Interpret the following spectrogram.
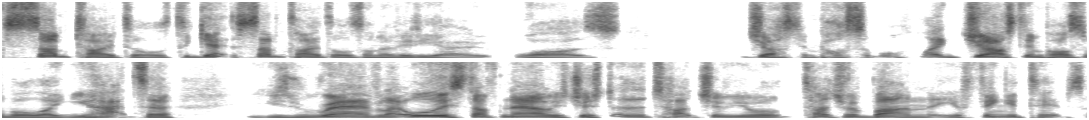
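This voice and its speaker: Podcast guest: fast, chatty southern English man, fairly high voice, dry. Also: no echo. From southern England. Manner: fast-talking, chatty, many fillers and restarts. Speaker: podcast guest, content marketer. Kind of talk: casual podcast chat.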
